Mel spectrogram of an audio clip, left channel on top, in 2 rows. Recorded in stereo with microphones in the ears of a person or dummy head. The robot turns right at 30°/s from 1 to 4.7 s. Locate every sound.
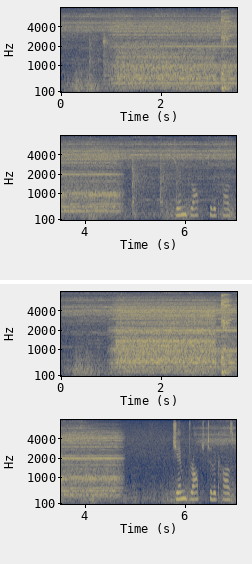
1.1 s boiling: 110° right; by 3.1 s 50° right
3.2 s a clunk: 20° right (ahead or behind); by 3.6 s 10° right (ahead or behind)
5.7 s a woman speaking: 50° right (ahead or behind)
